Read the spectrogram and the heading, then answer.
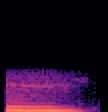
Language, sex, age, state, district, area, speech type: Kannada, female, 60+, Karnataka, Mandya, rural, conversation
